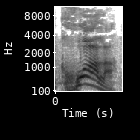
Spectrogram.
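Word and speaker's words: Kuala: you pronounce quala Lumpa is it quala or koala koala k k u a l a so you would say koala yeah qua that's brilliant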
